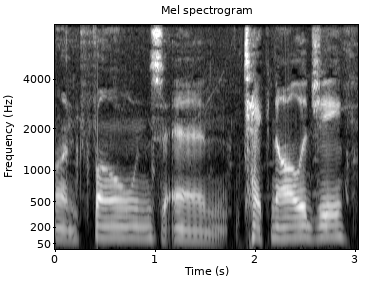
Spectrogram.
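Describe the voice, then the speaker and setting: A man speaks at a fairly low pitch with ordinary pitch variation. The sound is dry and close with no echo, but noticeable background noise comes through. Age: 60s. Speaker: vlogger and small farmer. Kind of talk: casual monologue vlog. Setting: outdoors by a fish pond on a farm.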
